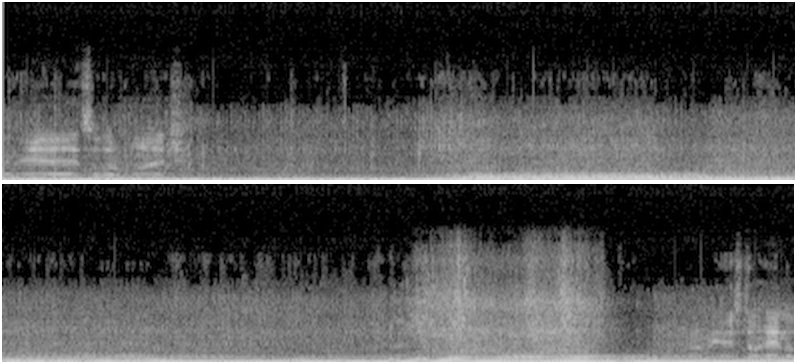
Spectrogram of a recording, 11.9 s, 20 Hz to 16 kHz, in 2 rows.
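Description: Porsche 944 fitted with a straight pipe exhaust, its engine idling with a loud, deep rumble that swells twice into brief revs before settling back to a throaty idle.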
